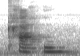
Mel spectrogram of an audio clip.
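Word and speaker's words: carro: to our discussion here, two R's together kind of make a sound like an H again. So like car would be kahu, kahu. But I mean, it's not real pronounced.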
